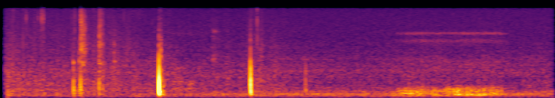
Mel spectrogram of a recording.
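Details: A cat gives one soft, low, rumbling snore of about one second after a few sharp clicks in a quiet room: cat snoring.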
